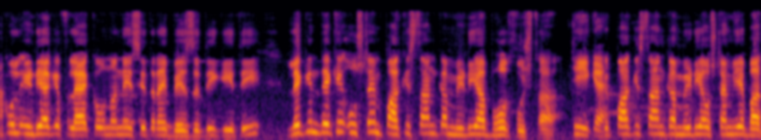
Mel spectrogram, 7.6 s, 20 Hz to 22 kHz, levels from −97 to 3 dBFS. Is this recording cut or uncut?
uncut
